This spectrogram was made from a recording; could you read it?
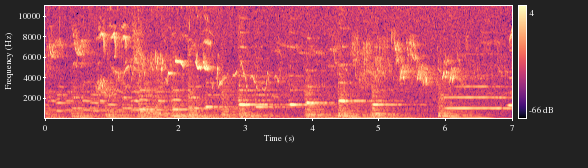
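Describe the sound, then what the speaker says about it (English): Garden birds chirp and sing in abundance, a dense mix of overlapping high tweets and calls carrying on throughout over a steady low rumble of background noise. "in this episode, we promised you garden birds, and here they are in abundance"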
